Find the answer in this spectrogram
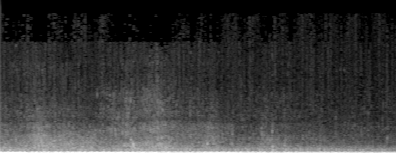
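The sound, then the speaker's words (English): A boat approaching a jetty on the water gives a faint, steady low engine drone, mixed with a constant wash of water and wind noise. “I can see the boat now, as it is approaching the jetty, and know that my ride is here.”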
